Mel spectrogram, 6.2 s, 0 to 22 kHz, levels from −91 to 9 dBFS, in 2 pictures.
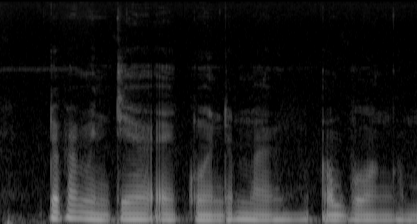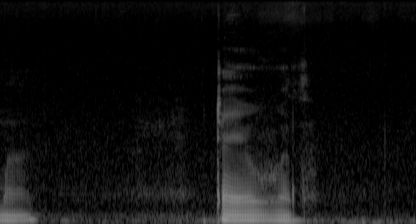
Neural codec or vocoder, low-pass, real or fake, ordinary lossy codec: none; none; real; none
